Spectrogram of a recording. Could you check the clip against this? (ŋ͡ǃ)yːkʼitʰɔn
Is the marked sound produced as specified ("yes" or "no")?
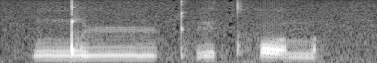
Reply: yes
